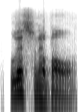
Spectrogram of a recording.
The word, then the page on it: listenable: American English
